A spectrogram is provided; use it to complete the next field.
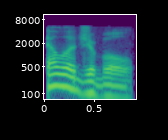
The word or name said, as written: eligible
